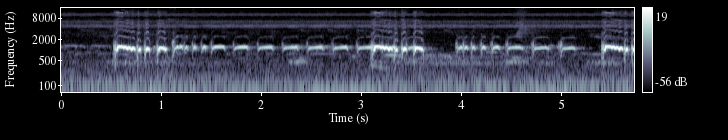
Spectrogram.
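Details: Lure zebra dove, a local bird meant to make wild doves reply, delivering long strings of quick, evenly spaced coos, broken by three loud warbling phrases near the start, middle and end.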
